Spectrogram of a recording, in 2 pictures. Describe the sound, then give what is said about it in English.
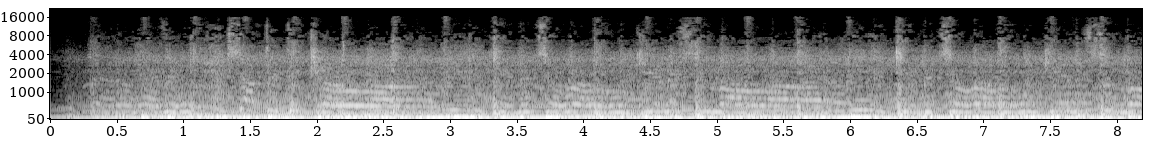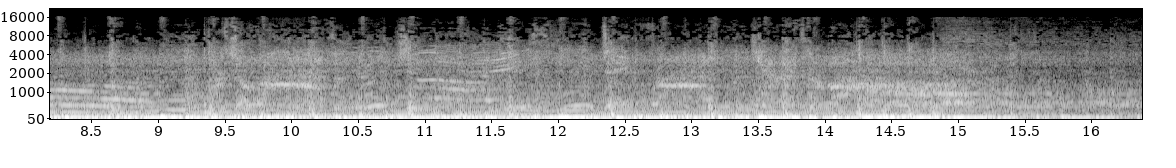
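A steady, loud low rumble of a car starting up runs under a radio being tuned by hand, with swooping whistles and brief fragments of stations and voices flicking past before it settles on the station KLON, Clone Radio. “So this was a total surprise the first time I heard it, with the tracks starting off with that weird car starting up and the guy flicking through the radio dials until it settles on KLON, Clone Radio.”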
